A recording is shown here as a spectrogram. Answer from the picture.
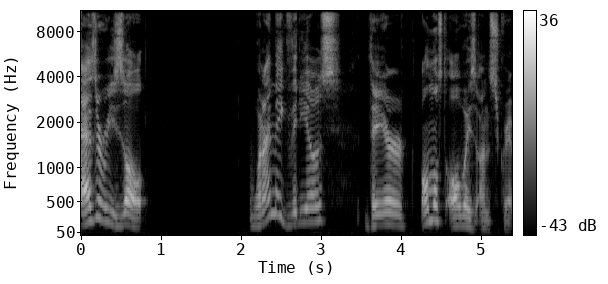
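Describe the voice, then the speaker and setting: A man speaks, and his intonation is lively. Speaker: teacher and video creator. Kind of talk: unscripted video monologue. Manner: frequent filler words and vocal pauses; conversational, unscripted.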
